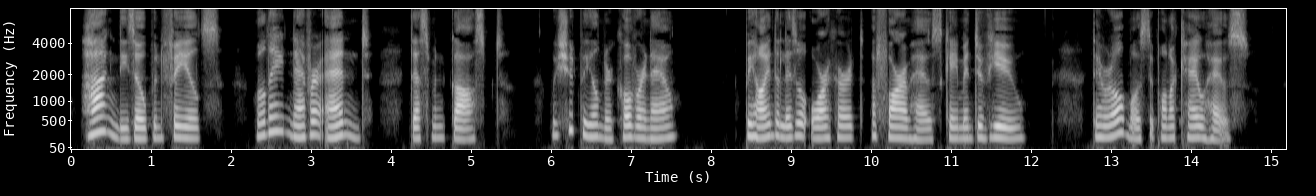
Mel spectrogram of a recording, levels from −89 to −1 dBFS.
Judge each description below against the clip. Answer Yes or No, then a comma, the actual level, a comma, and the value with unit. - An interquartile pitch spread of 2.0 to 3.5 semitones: Yes, average, 2.7 semitones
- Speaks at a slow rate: Yes, slow, 125 wpm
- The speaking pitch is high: Yes, high, 195 Hz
